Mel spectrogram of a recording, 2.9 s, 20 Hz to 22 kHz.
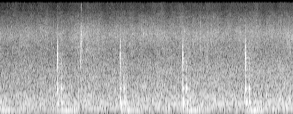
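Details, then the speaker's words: Brand-new Vevor compact diesel air heater in its initial startup phase after the power button is held, drawing 113 W: soft, steady ticks about 95 a minute over a quiet hum, normal fuel pump pulsing; it is running after about 3 minutes. "So hold the power button down, and I hear something happening. So it's definitely in the initial startup phase."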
